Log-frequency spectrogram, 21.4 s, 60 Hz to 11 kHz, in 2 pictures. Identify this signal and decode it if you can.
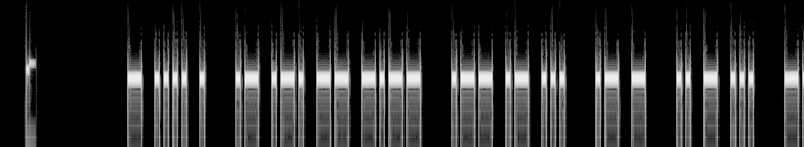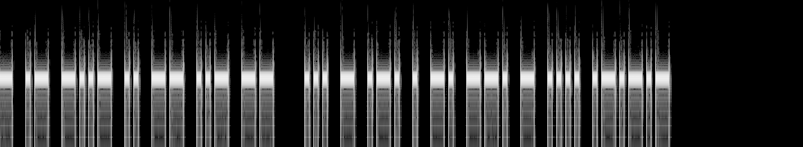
Morse code, heard as a keyed tone, about 20 wpm, 700 Hz. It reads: THE ARMY WAS AT ITS MAXIMUM STRENGTH.
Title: Sentences from Top 1300 Words 20wpm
